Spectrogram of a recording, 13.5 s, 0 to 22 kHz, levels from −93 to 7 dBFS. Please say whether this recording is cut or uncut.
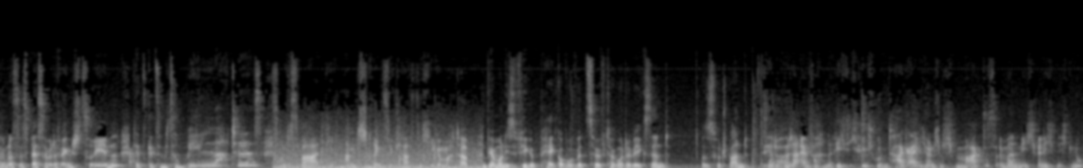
cut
